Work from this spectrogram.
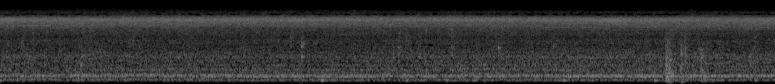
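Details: Hot-day fanning by Japanese honey bees: an unbroken, even buzzing drone with stacked low tones, one brief click late on, and a steady high hiss throughout.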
